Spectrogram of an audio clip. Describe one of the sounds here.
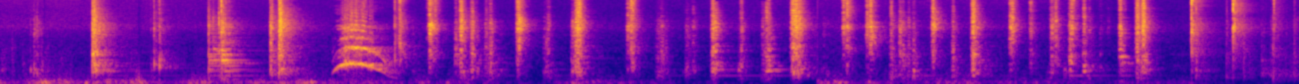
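Plastic cups clack on a glass table.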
